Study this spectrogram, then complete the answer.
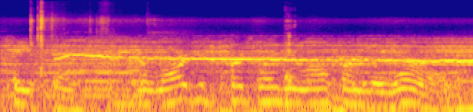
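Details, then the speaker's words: Kia Soul car radio on AM: high steady whistle over hiss and warbling tones when a USB charger is plugged into the cigarette lighter socket, gone when unplugged; charger causing radio interference. "and you can hear that whistle, and as you take it out, it goes away."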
